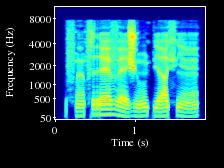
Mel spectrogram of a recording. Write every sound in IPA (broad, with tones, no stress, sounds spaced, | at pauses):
f ə̃˩˧ f r ɛ˦˥ v ɛ˧˩˧ ʒ ũ˩˧˩ pʲ a˨˥ fʲ ɛ̃˧˩˧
